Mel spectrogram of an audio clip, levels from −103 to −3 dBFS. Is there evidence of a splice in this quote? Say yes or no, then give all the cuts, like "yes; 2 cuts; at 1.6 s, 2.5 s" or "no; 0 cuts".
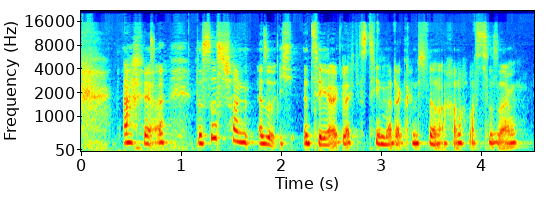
no; 0 cuts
